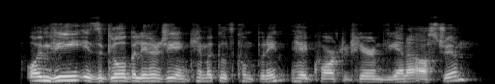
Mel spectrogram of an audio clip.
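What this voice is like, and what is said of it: Irish accent. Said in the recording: “I'm originally from Ireland... we can already hear your accent”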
